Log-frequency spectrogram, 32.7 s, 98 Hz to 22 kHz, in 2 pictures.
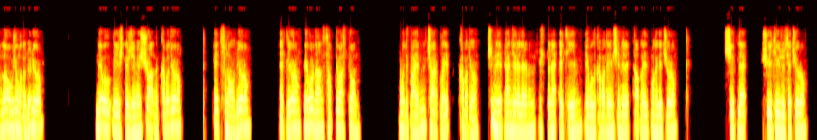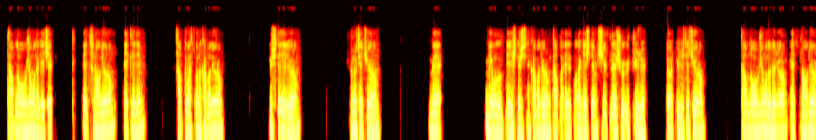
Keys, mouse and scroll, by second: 2.6 click, 4.3-4.7 drag, 8.4-9.7 drag, 9.7-10.1 scroll up 3, 10.3 click, 10.6 middle click, 11.6 click, 12.5 Tab, 14.0 click, 14.9 shift+click, 16.7 Tab, 17.8 click, 19.9 click, 20.7-21.8 scroll down 2, 21.2-21.8 middle drag, 22.2-22.8 scroll up 2, 22.9 click, 23.4 scroll down 1, 25.9 click, 27.3 Tab, 28.3 shift+click, 28.7 shift+drag, 29.2 shift+click, 29.7 shift+click, 31.3 Tab, 32.1 click.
